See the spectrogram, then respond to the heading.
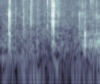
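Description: Several quick, dry knocks on the crust of a freshly baked wheat, spelt and rye loaf, turned out of a covered stoneware baker onto a cooling rack. Each knock is a short, crisp, hollow tap with almost no ring, a crispness test showing the crust sounds just right and fully baked.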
